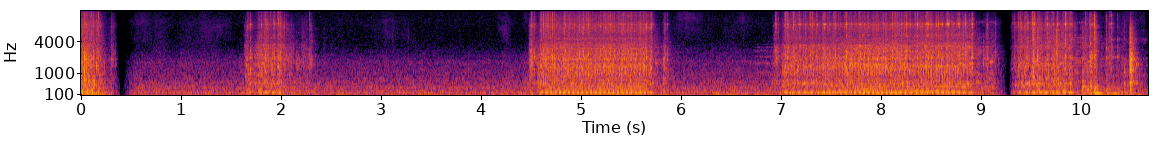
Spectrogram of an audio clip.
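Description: EMEL industrial lockstitch sewing machine stitching a side seam in several short runs of one to two seconds each, stopping in between, with a faint steady hum while it pauses.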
